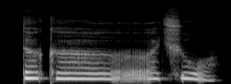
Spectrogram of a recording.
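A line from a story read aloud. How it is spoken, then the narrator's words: Vague sigh, half-agreeing. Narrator (Russian): неопределённо вздохнула Агафья, как будто и соглашаясь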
